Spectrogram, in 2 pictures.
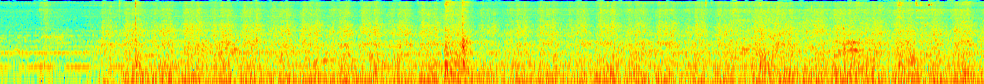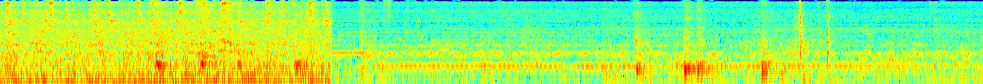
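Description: Stator coil inserting machine running, a loud steady mechanical rumble and rattle as it pushes the wound copper coils into a fan stator core. It starts about a second in and cuts off suddenly about two-thirds of the way through. A quieter steady machine hum follows, with a few short clicks near the end.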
